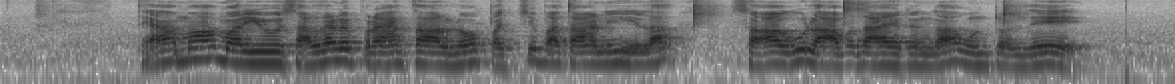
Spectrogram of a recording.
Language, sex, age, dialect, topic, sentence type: Telugu, female, 18-24, Central/Coastal, agriculture, statement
